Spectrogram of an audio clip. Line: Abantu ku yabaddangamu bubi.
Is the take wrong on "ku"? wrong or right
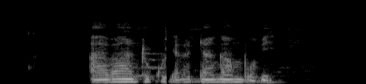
right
